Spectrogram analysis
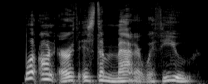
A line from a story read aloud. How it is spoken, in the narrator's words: Cornelia hissed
